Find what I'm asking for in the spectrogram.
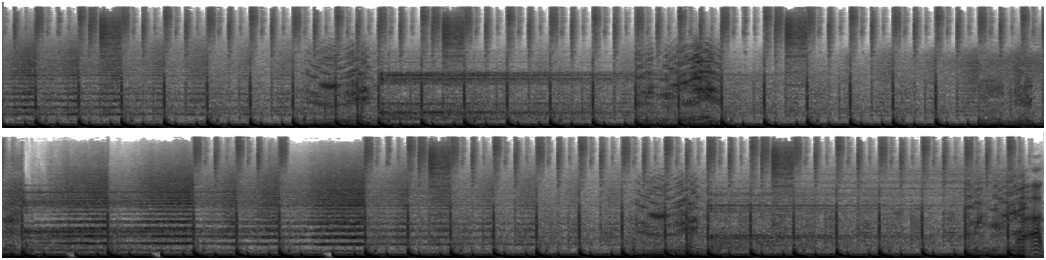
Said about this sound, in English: they're doing a lot of this sound now where they're completely dropping the snare huge booming kicks.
